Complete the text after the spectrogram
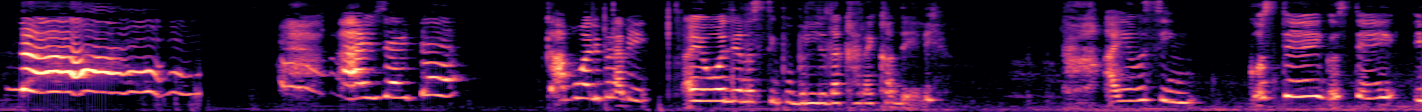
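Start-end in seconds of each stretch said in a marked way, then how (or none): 0.1-6.5 a high, loud, sung-out wail of dismay; horrified squeal. Real, not acted. Horrified reaction to the man. 12.5-14.0 high forced politeness. Retold or imitated.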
